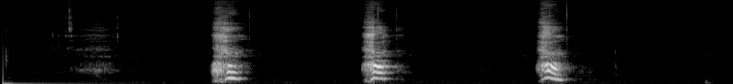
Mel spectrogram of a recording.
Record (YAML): exhalation_length: 7.3 s
exhalation_amplitude: 28071
exhalation_signal_mean_std_ratio: 0.26
survey_phase: alpha (2021-03-01 to 2021-08-12)
age: 45-64
gender: Female
wearing_mask: 'No'
symptom_none: true
smoker_status: Current smoker (1 to 10 cigarettes per day)
respiratory_condition_asthma: false
respiratory_condition_other: false
recruitment_source: REACT
submission_delay: 2 days
covid_test_method: RT-qPCR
